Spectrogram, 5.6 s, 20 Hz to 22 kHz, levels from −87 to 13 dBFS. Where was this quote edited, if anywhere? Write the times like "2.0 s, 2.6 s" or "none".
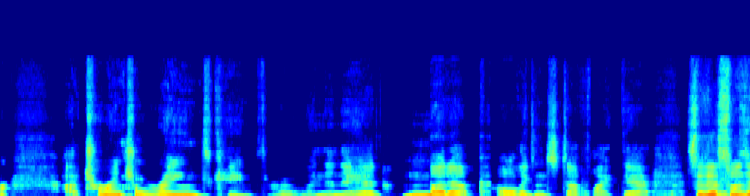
2.9 s, 3.7 s, 4.0 s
